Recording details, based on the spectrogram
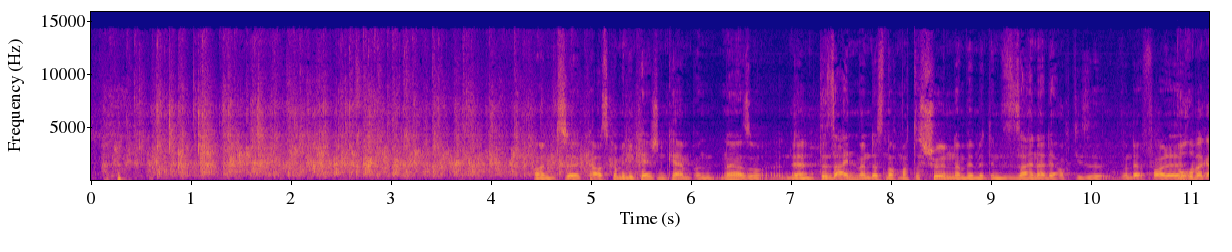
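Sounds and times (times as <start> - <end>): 
laughter: 0.0 - 0.8
large audience applauding: 0.0 - 5.7
speech: 4.4 - 11.1.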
